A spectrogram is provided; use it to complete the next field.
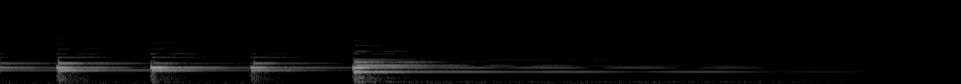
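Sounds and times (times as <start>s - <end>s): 
piano tune: 0.0s - 7.5s.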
